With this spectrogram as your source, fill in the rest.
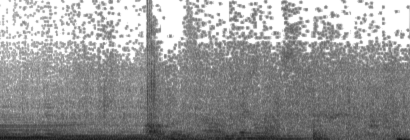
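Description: A guitar and a keyboard play a sustained chord that rings out and fades.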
